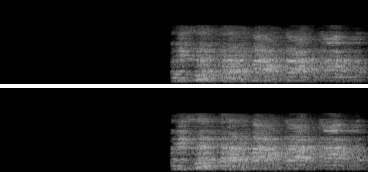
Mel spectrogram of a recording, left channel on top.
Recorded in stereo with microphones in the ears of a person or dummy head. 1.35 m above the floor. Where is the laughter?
15° right (ahead or behind), 2 m; by 3.6 s 45° right (ahead or behind), 2.5 m.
